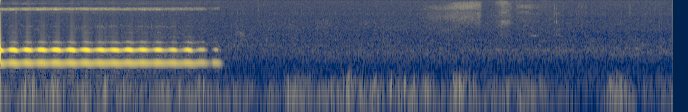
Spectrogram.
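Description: Wind buffets the microphone in gusts.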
